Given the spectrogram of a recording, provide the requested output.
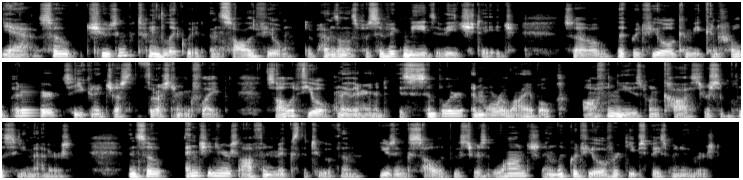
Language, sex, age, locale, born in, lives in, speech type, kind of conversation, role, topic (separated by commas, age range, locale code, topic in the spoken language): English, male, 20-24, en-US, United States, United States, read, expert-assistant, expert, How do rockets launch into space?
